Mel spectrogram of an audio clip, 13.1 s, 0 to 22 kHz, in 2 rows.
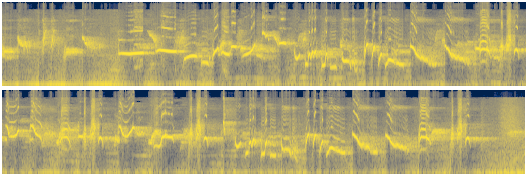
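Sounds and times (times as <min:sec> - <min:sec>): songbird whistling song: 0:00.0 - 0:13.0
sharp bird clicks: 0:00.1 - 0:01.0.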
